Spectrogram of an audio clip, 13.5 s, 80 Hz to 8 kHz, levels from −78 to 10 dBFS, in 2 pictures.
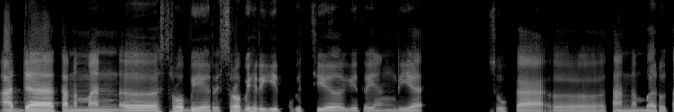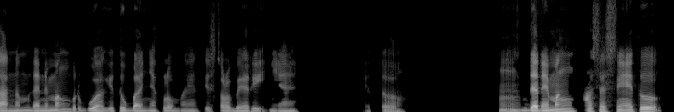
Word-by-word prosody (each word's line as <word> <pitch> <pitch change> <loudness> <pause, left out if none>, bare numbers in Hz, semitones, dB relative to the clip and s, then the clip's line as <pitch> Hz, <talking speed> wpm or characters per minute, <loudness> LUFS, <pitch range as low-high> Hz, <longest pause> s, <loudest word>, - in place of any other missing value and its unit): ada 120 +1 +7
tanaman, 120 +1 +1
eee, 110 0 +5
strawberry-strawberry 115 -1 +2 0.2
kecil 110 -1 0
gitu 100 0 -5
yang 100 0 -6
dia 95 0 -1 0.6
suka, 95 0 -1
eee, 90 -1 -3
tanam, 95 0 -3
baru 95 0 -1
tanam, 95 +2 -3
dan 95 - 0
memang 115 +6 -3
berbuah 105 -2 -2
gitu, 100 0 -4
banyak 95 0 -3
lumayan 90 -1 -8
sih - - -12
strawberrynya. 90 -1 -6 0.7
gitu, 100 - -10 1.0
heeh, 105 -1 -4
dan 105 0 +7
emang 125 +6 +1
prosesnya 115 +1 -2
itu 145 +5 +2
105 Hz, 120 wpm, -24 LUFS, 95-115 Hz, 1.0 s, ada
